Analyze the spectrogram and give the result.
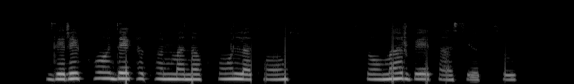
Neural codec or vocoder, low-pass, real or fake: none; 7.2 kHz; real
